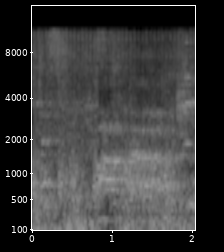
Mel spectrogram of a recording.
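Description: A shin kick thuds against a man's body.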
